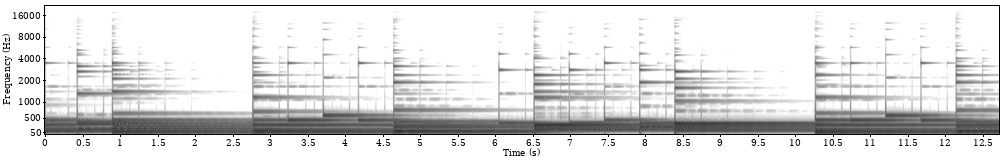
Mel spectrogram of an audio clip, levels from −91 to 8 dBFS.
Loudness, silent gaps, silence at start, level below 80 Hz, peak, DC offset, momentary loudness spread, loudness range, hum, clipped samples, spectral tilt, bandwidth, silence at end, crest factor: -20 LUFS; none; 0 s; -36 dBFS; -4 dBFS; under 0.1%; 6 LU; 2 LU; none; under 0.1%; -9.5 dB/octave; 6.2 kHz; 0 s; 16 dB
